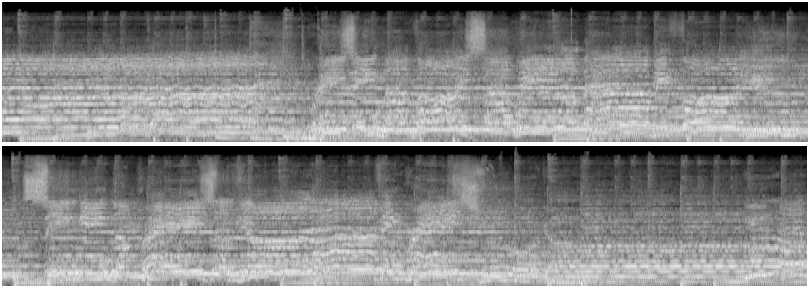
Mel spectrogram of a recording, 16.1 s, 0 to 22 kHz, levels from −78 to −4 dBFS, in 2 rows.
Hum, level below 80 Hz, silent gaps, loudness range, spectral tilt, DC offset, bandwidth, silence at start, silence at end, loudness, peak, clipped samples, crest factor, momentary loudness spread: none; -32 dBFS; none; 2 LU; -3.5 dB/octave; under 0.1%; 17 kHz; 0 s; 0 s; -12 LUFS; 0 dBFS; under 0.1%; 12 dB; 3 LU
